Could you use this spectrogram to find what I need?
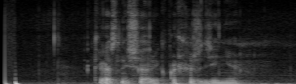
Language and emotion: Russian, neutral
